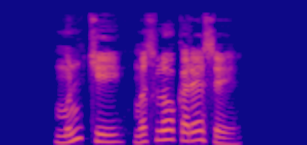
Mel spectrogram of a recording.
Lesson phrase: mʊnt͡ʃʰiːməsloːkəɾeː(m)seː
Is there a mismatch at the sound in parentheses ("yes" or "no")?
yes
